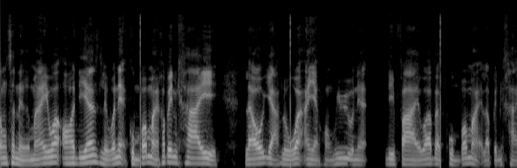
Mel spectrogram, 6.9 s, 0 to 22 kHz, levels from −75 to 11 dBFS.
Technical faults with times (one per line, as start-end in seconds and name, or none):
1.87 file header played as audio
3.87 file header played as audio
5.87 file header played as audio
